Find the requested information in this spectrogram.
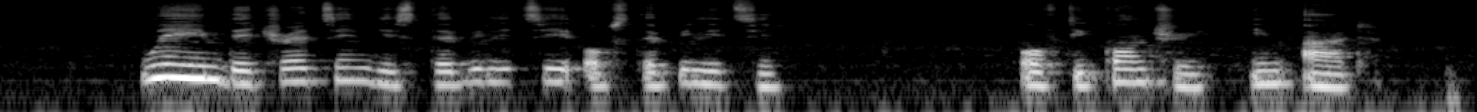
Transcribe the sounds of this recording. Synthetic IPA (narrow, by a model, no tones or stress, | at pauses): wɛ̃hĩmdetɹɛtĩndistabilitʰiʔɔfstabilitʰi | ɔfdikɔ̃ntɹi | ĩnad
